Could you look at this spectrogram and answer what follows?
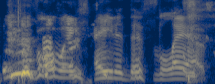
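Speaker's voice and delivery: mock annoyed dad. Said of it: "He's like".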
